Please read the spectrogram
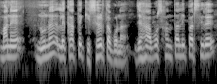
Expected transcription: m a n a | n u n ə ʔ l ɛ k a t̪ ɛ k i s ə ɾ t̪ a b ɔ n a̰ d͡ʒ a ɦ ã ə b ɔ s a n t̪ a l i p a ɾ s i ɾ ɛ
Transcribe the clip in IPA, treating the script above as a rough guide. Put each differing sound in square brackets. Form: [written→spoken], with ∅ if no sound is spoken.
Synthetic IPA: m a n [a→ɛ] | n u n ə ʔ l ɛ k a t̪ ɛ k i s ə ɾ t̪ a b ɔ n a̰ d͡ʒ a ɦ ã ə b ɔ s a n t̪ a l i p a ɾ s i ɾ ɛ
